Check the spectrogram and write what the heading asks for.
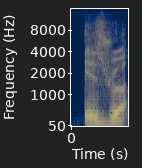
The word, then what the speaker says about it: Israel: case you make say his name correctly it's Israel I disown you that's the name thank you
